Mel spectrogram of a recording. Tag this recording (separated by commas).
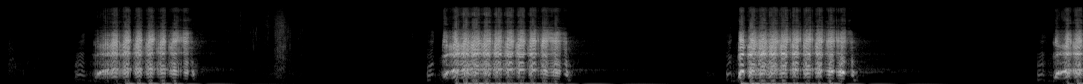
goat bleating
